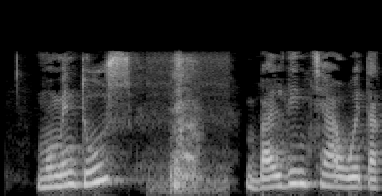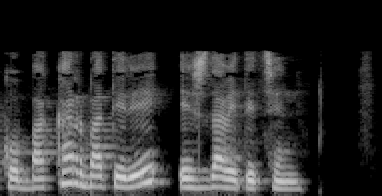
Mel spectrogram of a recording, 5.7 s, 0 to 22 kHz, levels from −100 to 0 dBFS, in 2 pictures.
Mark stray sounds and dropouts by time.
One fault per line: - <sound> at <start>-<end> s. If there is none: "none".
- sneeze at 1.3-1.6 s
